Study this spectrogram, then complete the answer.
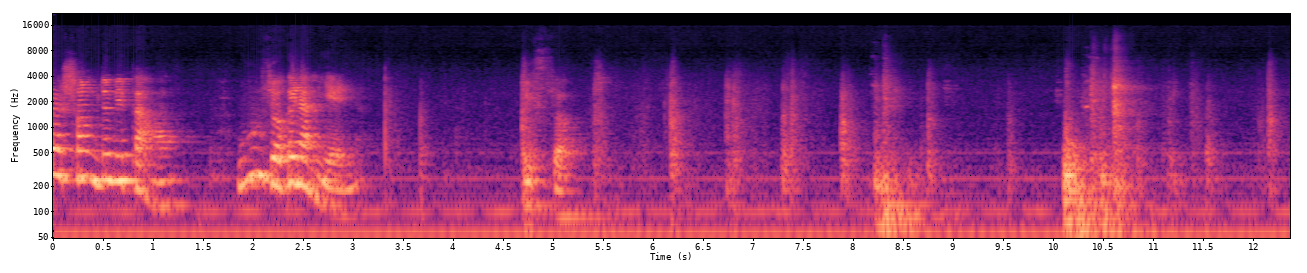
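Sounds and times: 
speech: 0:00.0 - 0:01.2, 0:01.8 - 0:03.1, 0:04.7 - 0:05.5
door creaking and thudding open: 0:10.1 - 0:11.0.

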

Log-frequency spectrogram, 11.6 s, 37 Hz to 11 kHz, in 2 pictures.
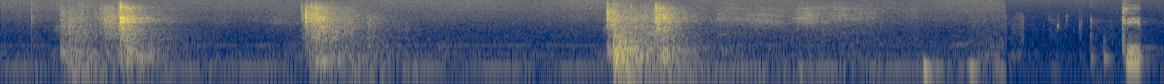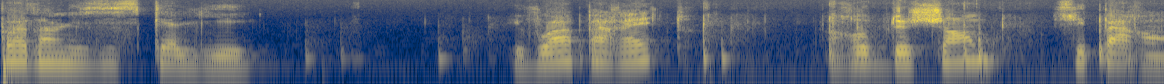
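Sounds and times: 
doors opening with creak or thud: 0:00.2 - 0:02.2, 0:03.0 - 0:03.8
speech: 0:05.6 - 0:07.2, 0:08.4 - 0:09.4, 0:10.0 - 0:11.6.

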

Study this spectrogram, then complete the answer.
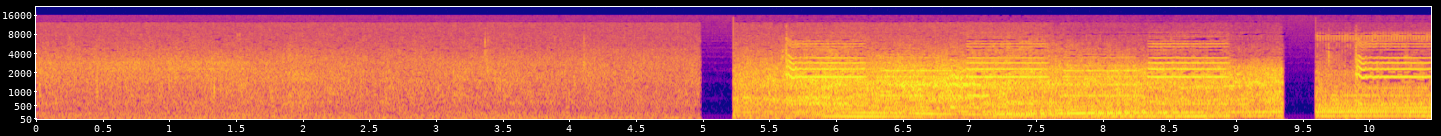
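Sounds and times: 
car rumbling through busy traffic in Paris: 0:00.0 - 0:10.4
car horns honking in Paris traffic: 0:05.2 - 0:10.4.

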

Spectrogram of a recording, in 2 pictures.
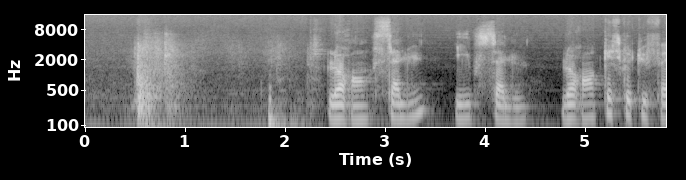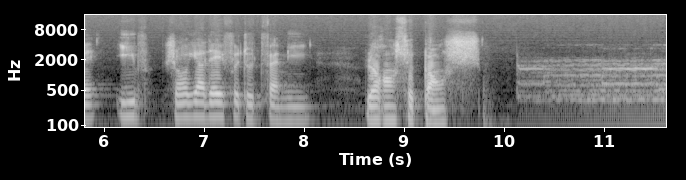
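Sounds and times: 
door thump as a visitor is let in: 0:00.5 - 0:01.2
speech: 0:02.4 - 0:09.9.

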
